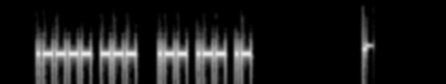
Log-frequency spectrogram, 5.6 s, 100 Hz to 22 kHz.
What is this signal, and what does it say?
Morse code, heard as a keyed tone, about 30 wpm, 700 Hz. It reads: 1O WWA
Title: Winter Field Day Exchanges 30wpm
